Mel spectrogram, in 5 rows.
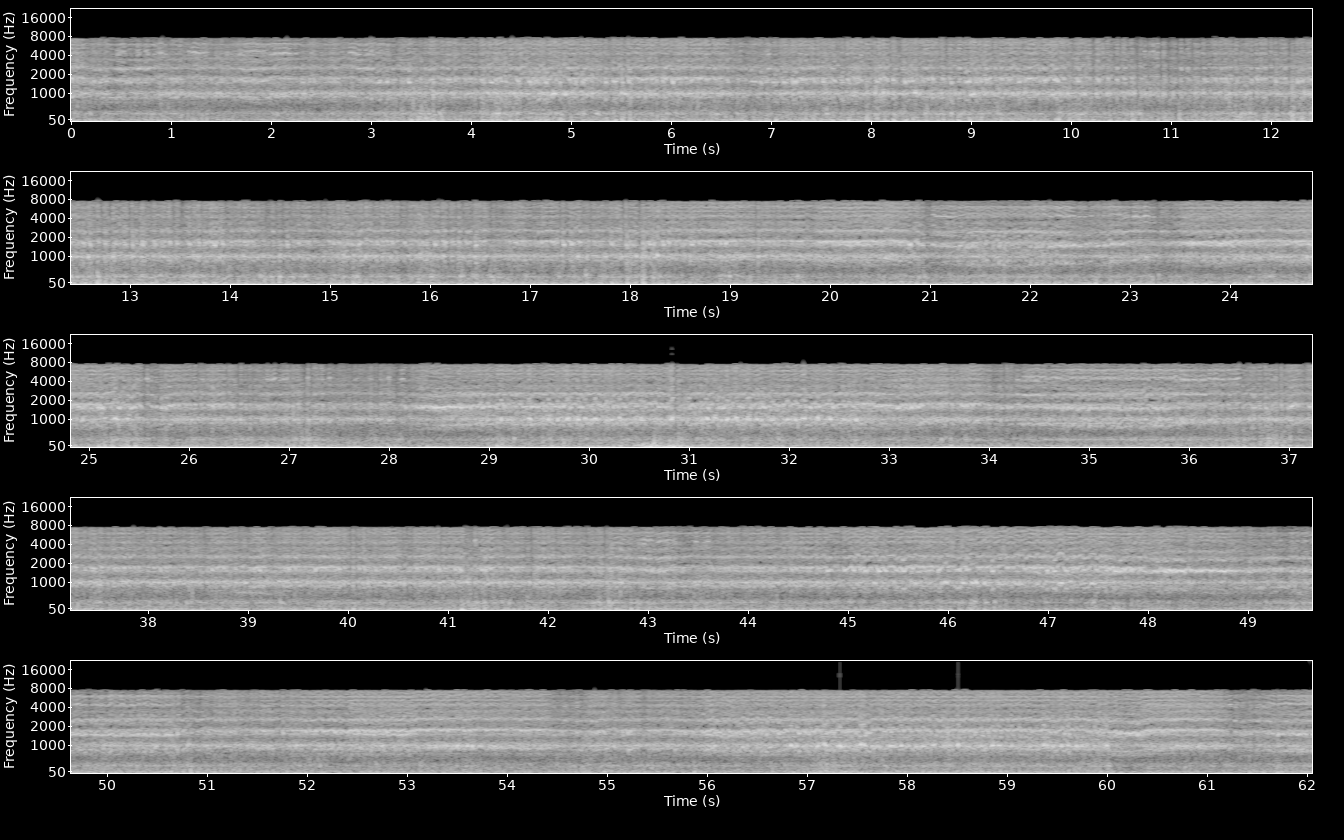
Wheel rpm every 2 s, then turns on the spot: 230, 230, 230, 220, 240, 230, 230, 230, 230, 230, 210, 200, 220, 230, 210, 200, 200, 220, 230, 230, 230, 230, 220, 210, 200, 220, 220, 230, 200, 200, 210.
none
